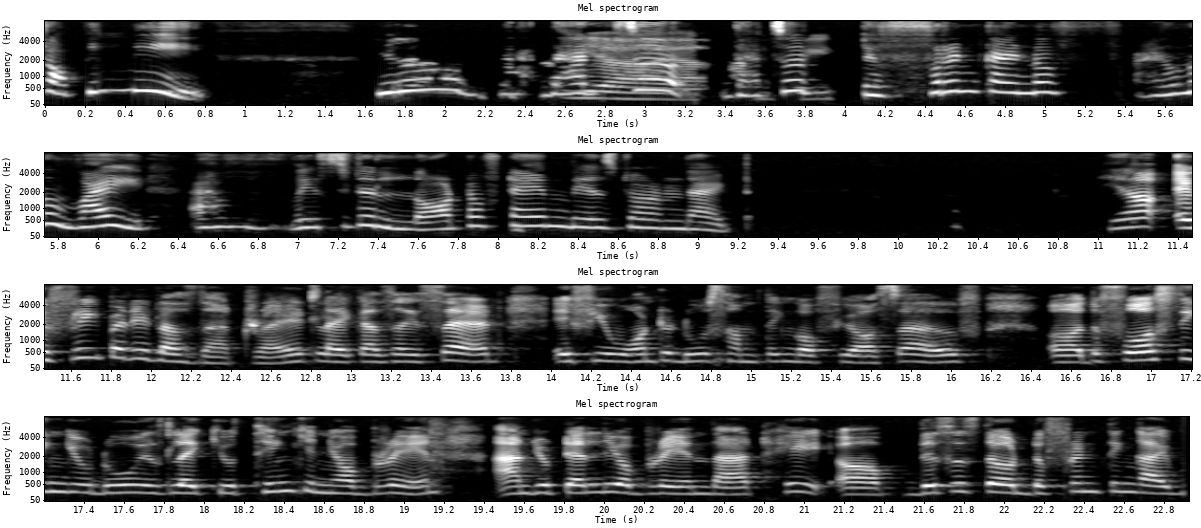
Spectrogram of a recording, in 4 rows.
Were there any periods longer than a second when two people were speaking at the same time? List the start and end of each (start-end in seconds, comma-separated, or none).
2.6-3.9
